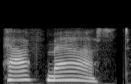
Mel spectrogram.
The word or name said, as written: half-mast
